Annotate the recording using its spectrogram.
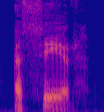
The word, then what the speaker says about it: hacer: To do or to make is hacer. Spelled H-A-C-E-R. Again, the H is not pronounced, so you have hacer, to do.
